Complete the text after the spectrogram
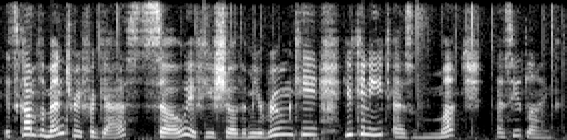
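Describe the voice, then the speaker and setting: A woman's voice: fairly high pitch, lively intonation, normal speed. A woman playing a gracious, eager demon hotel receptionist in an ASMR roleplay, with polite, reassuring customer-service patter. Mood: cheerful, helpful.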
